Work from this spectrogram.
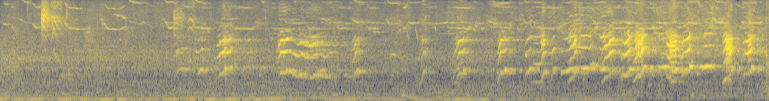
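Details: A litter of White Swiss Shepherd puppies, eleven of them nearly nine weeks old, let out of a kennel in the morning; a chorus of thin whining yips and squeaky barks builds and thickens toward the end, with a person calling nearby.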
